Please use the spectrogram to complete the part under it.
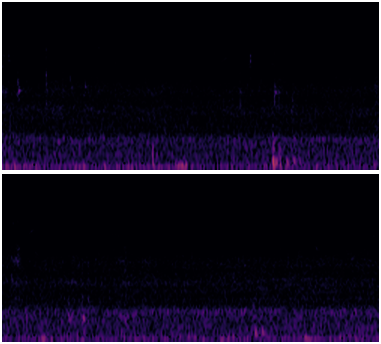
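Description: Honeybees buzz at a beehive in a dense, steady low drone, a swarm-like hum filling the whole stretch with faint occasional ticks.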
